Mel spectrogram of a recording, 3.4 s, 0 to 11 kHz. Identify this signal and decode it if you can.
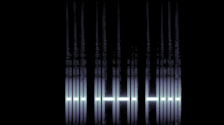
Morse code, heard as a keyed tone, about 22 wpm, 700 Hz. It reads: SPB
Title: USA Call Sign Postfixes - 3 Letters 22wpm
